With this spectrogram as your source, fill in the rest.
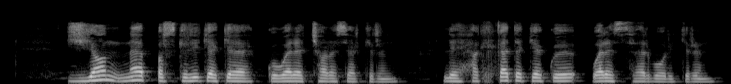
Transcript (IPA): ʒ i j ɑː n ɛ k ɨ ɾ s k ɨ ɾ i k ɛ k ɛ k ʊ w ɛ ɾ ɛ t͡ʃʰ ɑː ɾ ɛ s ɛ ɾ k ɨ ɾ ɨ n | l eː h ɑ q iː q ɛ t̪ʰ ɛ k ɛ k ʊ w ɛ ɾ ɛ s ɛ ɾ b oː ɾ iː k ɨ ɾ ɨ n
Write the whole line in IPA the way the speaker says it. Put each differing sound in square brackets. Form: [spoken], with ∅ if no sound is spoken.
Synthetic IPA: ʒ i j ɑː [nː] ɛ [p] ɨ ɾ s k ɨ ɾ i k ɛ k ɛ k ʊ w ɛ ɾ ɛ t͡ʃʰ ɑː ɾ ɛ s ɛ ɾ k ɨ ɾ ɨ n | l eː h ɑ q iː q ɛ [t̪] ɛ k ɛ k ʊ w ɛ ɾ ɛ s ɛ ɾ b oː ɾ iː k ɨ ɾ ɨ n

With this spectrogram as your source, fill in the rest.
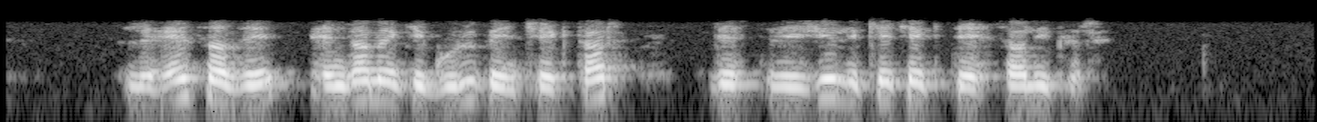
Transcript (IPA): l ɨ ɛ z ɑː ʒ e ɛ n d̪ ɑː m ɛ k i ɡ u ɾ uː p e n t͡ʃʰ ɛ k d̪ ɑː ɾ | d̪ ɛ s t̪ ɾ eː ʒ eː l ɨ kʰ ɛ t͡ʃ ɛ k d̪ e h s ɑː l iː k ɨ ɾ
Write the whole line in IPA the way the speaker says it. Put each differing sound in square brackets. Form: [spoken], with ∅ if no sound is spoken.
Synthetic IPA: l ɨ ɛ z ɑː [z] e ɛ n d̪ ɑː m ɛ k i ɡ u ɾ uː p e n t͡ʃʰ ɛ k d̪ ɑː ɾ | d̪ ɛ s t̪ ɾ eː ʒ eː l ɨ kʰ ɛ t͡ʃ ɛ k d̪ [ɛ] h s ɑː l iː k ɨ ɾ

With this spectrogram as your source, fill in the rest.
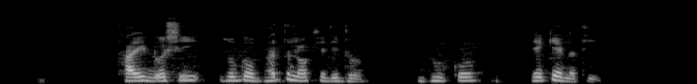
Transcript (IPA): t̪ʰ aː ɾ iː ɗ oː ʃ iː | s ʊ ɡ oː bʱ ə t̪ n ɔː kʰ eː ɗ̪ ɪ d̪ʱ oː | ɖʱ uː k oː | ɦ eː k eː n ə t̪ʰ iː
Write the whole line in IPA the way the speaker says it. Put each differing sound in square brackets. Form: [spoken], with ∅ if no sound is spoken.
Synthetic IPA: t̪ʰ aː ɾ iː ɗ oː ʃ iː | [z] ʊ ɡ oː bʱ ə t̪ n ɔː kʰ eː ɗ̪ ɪ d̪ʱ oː | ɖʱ uː k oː | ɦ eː k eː n ə t̪ʰ iː

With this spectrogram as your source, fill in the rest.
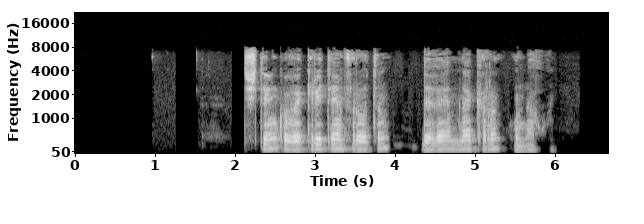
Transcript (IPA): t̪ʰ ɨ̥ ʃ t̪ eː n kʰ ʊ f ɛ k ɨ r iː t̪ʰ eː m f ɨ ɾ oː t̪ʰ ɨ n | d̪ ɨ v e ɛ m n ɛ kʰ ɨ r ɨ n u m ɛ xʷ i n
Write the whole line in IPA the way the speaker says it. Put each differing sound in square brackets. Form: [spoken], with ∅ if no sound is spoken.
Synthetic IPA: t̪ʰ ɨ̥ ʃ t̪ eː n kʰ ʊ [v] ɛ k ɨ [ɾ] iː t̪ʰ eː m f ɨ ɾ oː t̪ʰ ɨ n | d̪ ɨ v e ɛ m n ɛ kʰ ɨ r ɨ n u [n] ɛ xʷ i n

